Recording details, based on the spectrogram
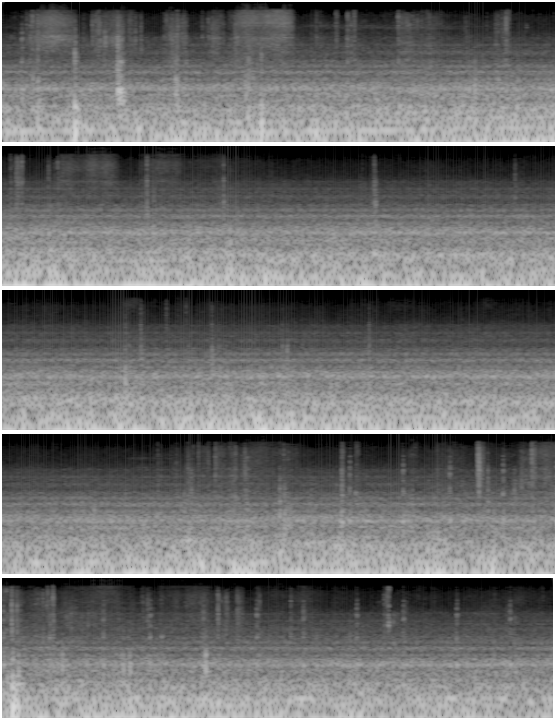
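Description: Street traffic rumbles steadily, with cars passing in a continuous low drone and occasional faint clicks and knocks nearby.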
